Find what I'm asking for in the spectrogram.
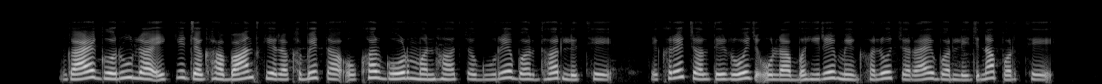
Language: Chhattisgarhi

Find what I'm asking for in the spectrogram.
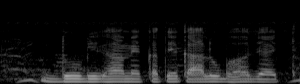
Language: Maithili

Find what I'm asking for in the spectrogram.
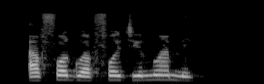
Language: Aja (Benin)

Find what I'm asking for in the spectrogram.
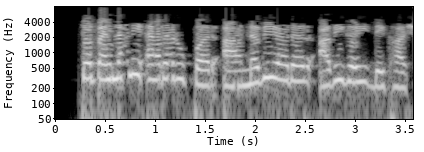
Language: Gujarati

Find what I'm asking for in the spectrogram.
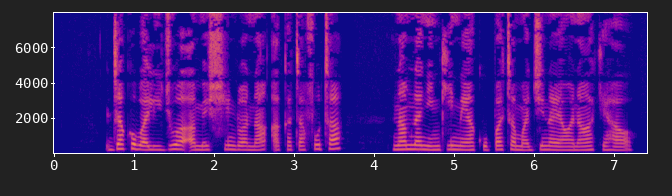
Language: Swahili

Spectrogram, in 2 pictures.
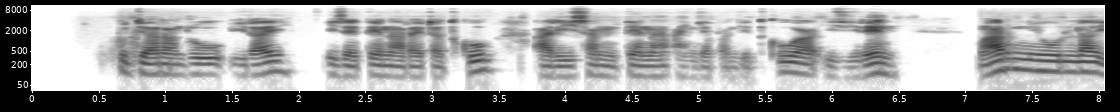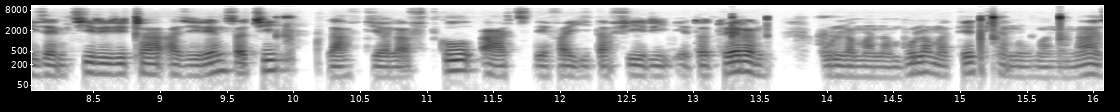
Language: Malagasy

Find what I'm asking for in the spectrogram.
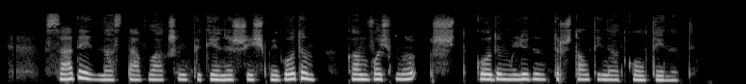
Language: Mari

